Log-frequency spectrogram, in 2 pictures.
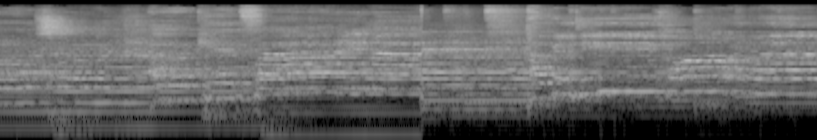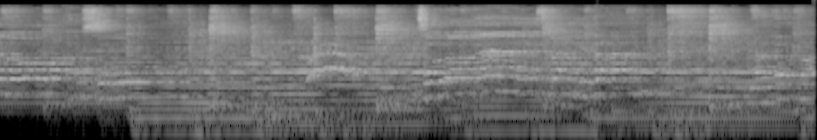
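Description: Amplified singing over musical accompaniment: a male-female duet at first, then a woman singing solo from about four seconds in, with long held notes that slide in pitch.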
